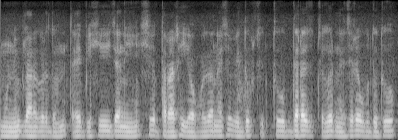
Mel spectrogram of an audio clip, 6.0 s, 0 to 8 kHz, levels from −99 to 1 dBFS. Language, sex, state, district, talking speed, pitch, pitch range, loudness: Chakma, male, Tripura, Dhalai, 220 wpm, 100 Hz, 95-105 Hz, -19 LUFS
